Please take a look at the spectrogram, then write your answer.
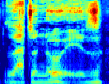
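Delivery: low, slow sly villain; grinning Grinch. Acted. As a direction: savour it with a wicked grin. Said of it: "grinned the Grinch".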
